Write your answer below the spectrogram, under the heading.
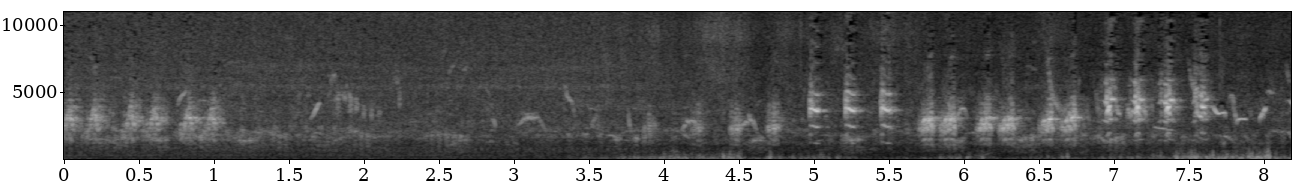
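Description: Birds calling, many short chirps in quick succession. About halfway through, a low rumbling noise joins in under the calls.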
